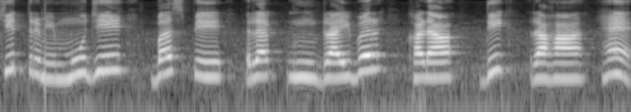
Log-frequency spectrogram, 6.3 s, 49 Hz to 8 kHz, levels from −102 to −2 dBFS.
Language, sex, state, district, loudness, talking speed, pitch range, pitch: Hindi, female, Madhya Pradesh, Katni, -17 LUFS, 105 wpm, 235-310 Hz, 255 Hz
